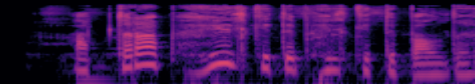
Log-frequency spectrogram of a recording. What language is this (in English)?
Bashkir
